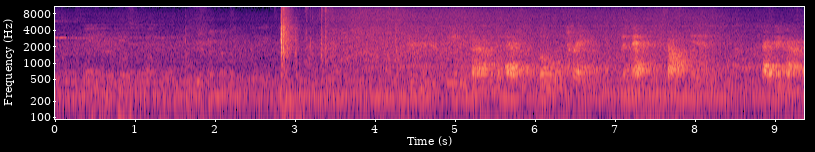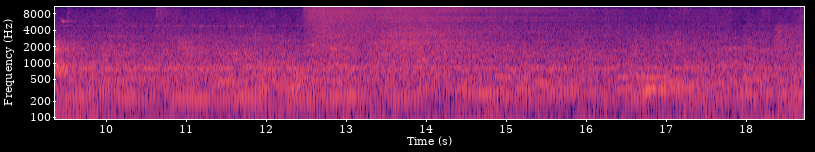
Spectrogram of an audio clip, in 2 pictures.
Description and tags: Subway Amb Exit Walking Out
Subway car exit with train announcement
field-recording, H4n, MTA, NYC, subway, Zoom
